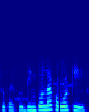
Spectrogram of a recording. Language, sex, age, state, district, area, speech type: Assamese, female, 18-30, Assam, Lakhimpur, rural, conversation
